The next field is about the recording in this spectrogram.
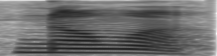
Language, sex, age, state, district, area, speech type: Sindhi, female, 30-45, Maharashtra, Thane, urban, read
